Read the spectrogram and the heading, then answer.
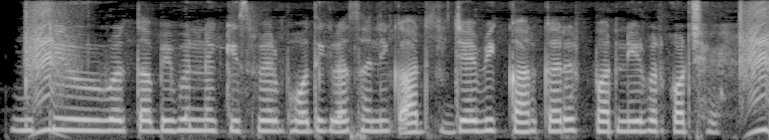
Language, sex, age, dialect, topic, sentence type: Magahi, female, 18-24, Northeastern/Surjapuri, agriculture, statement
